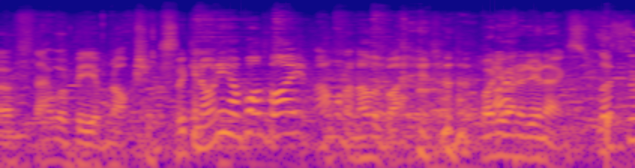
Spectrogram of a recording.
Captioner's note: laughs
